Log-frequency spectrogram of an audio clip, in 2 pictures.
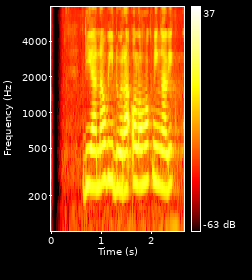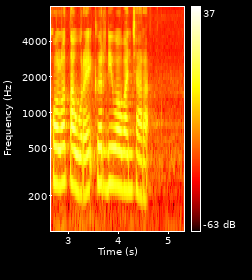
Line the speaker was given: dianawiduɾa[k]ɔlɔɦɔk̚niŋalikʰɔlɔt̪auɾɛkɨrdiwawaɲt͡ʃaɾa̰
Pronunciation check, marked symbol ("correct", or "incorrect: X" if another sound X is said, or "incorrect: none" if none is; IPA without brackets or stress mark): incorrect: ʔ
